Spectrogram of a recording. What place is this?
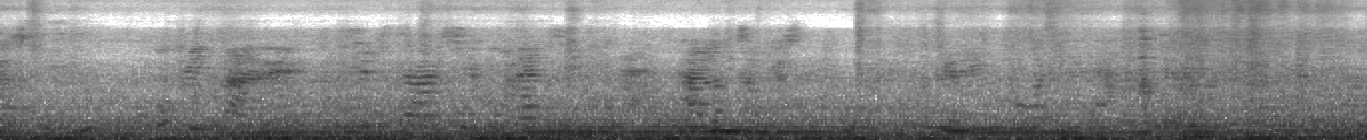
on a bus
